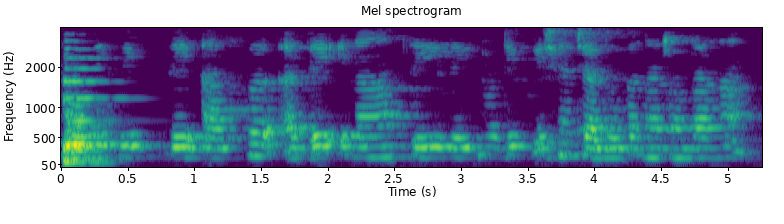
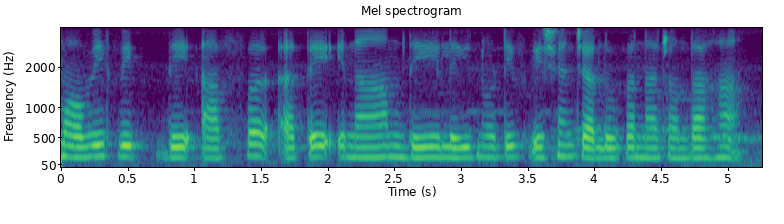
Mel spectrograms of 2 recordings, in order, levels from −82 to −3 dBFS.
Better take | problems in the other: second | noise reduction (classical method WPE with log-MMSE)

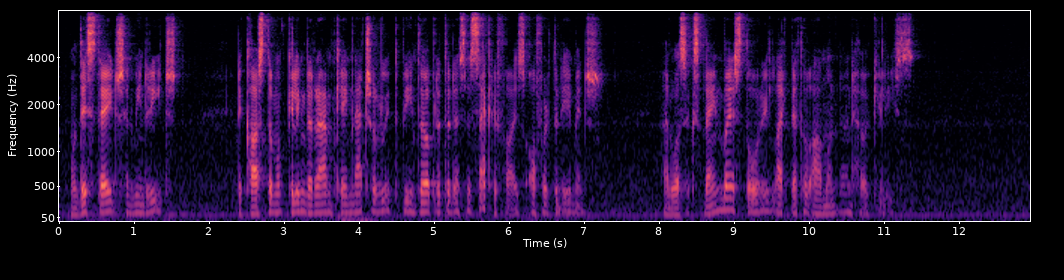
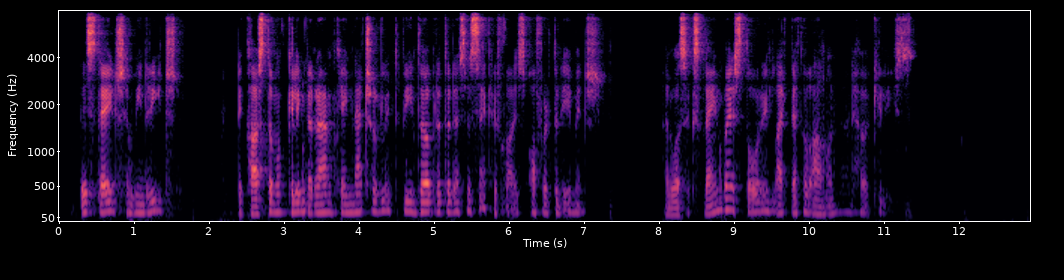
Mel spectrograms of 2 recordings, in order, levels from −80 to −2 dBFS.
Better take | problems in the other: first | noise reduction (neural mask model DeepFilterNet 3)

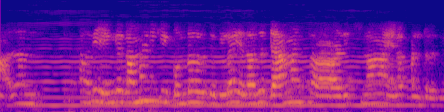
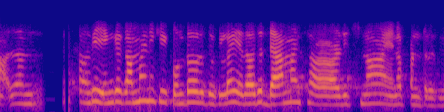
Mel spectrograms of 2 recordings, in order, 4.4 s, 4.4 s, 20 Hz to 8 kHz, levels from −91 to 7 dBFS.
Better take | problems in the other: second | background sound (Bowed string instrument); 11 dB below the speech // room echo; dies away in 0.1 s

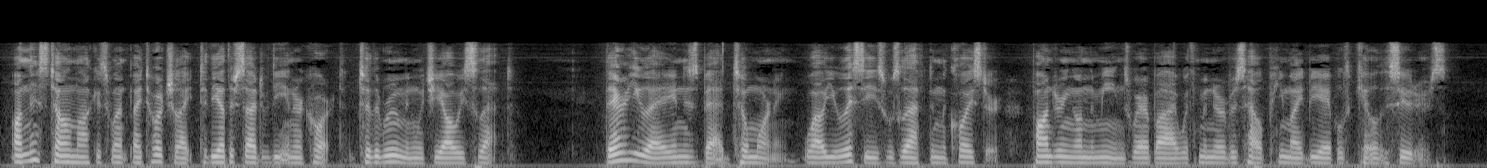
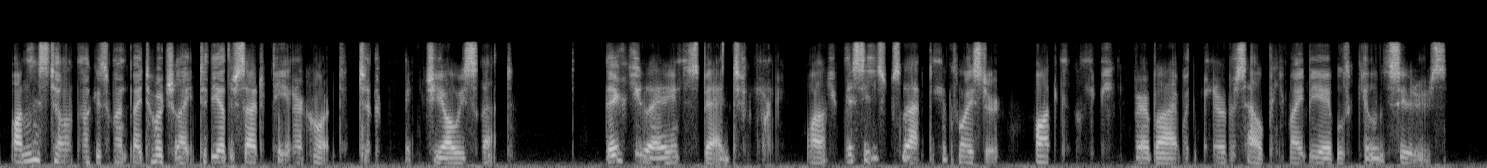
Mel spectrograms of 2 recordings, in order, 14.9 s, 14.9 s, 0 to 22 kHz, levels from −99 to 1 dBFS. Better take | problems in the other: first | noise reduction (neural diffusion model UNIVERSE++)

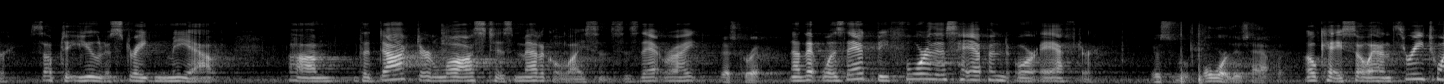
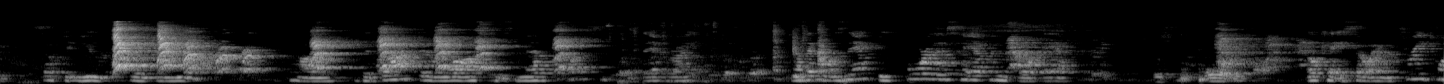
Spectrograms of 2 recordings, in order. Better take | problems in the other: first | noise reduction (classical method WPE with log-MMSE)

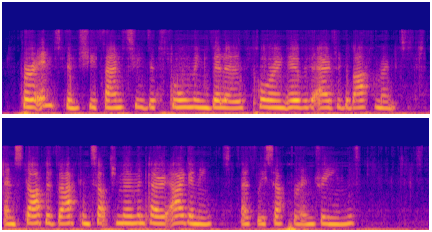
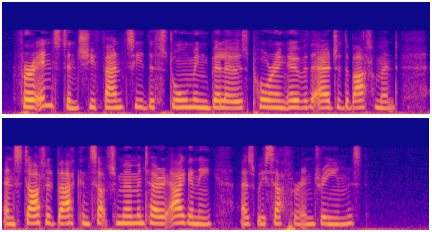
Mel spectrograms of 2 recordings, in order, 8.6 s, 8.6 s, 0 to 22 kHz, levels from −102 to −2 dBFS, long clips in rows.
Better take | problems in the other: second | noise reduction (neural separator model SepFormer DNS4)

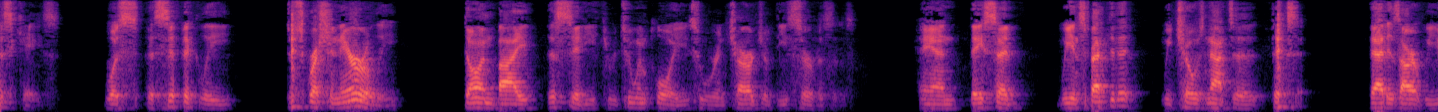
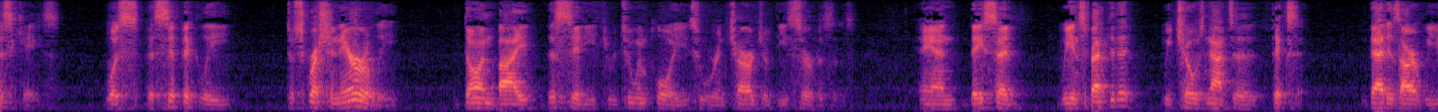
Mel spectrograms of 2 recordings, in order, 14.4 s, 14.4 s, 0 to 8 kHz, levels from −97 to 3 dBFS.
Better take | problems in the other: second | noise reduction (neural mask model Resemble Enhance denoiser)

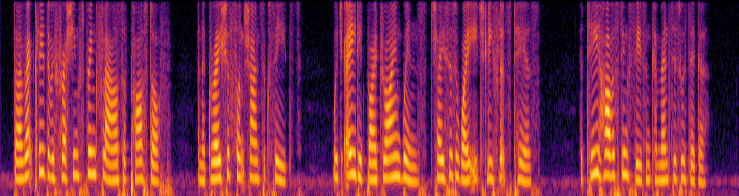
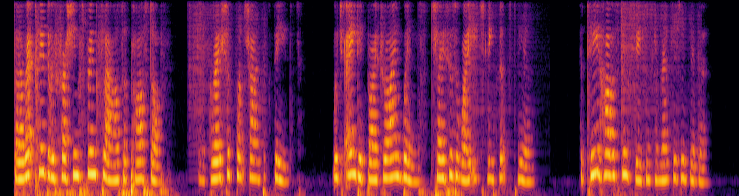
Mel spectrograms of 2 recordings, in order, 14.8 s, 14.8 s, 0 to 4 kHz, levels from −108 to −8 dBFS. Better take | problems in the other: first | noise reduction (neural mask model DeepFilterNet 3)

